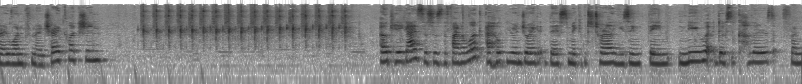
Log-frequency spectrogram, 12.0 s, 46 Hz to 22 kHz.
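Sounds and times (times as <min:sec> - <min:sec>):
spray bottle hissing spritzes: 0:02.1 - 0:05.3.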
